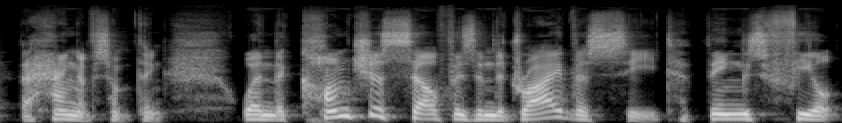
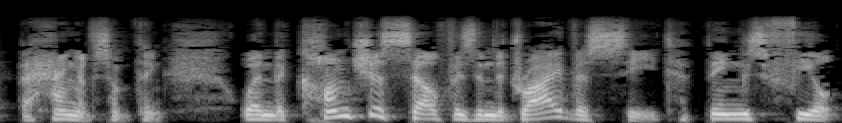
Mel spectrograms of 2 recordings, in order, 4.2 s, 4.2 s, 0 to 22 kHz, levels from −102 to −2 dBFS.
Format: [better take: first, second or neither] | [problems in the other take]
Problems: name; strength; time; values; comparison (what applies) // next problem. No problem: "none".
first | garbled, watery; badly; nothing above 10.5 kHz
